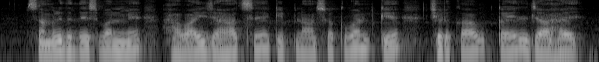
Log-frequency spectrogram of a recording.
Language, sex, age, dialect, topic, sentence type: Magahi, male, 60-100, Western, agriculture, statement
